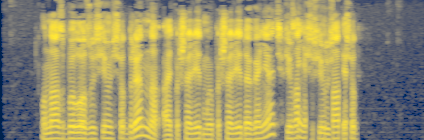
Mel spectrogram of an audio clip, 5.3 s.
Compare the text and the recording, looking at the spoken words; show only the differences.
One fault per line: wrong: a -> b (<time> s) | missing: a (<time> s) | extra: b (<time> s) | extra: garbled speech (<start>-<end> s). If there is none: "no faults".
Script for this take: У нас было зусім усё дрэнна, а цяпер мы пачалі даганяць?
wrong: цяпер -> пачалі (2.2 s)
extra: garbled speech (3.5-4.5 s)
